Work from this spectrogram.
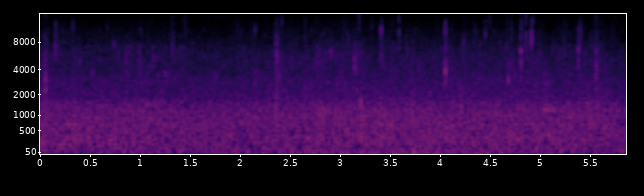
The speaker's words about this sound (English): Go sit outside in the rain. Just sit in it. Let it fall on your face.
